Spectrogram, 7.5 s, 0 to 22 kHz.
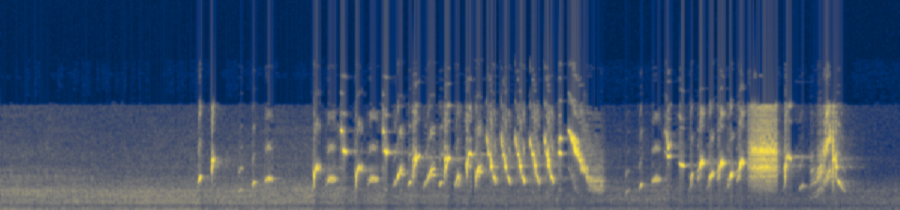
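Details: Six-year-old European goldfinch of wild field origin singing its countryside song, 26 December 2019: scattered chips building into a rapid run of bright, evenly repeated notes, a buzzy rasp and quick twitters.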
